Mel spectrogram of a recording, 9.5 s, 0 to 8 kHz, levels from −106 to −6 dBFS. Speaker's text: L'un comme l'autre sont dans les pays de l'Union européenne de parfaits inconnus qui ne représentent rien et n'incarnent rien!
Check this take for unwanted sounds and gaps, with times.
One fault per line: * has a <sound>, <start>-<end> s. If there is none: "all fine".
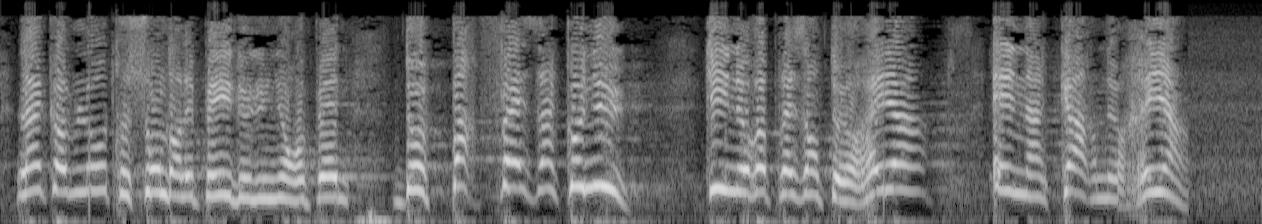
all fine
